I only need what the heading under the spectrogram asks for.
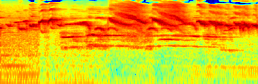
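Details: Caged hwamei offered by a bird seller, singing loud sweeping whistled phrases that slide up and down, mixed with scratchy high notes; a low steady hum runs beneath.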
